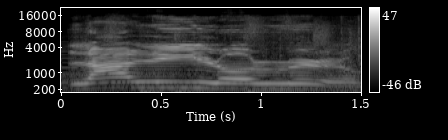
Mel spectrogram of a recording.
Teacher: you're touching the same thing as you would say the L, but you kind of have to say the R sound at the same time, and it becomes a blend of the two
